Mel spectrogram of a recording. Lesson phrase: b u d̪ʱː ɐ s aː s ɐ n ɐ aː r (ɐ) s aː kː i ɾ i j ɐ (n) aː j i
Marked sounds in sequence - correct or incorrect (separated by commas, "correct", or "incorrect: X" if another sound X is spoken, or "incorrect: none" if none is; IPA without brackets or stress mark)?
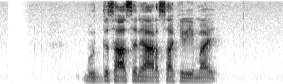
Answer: correct, incorrect: m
